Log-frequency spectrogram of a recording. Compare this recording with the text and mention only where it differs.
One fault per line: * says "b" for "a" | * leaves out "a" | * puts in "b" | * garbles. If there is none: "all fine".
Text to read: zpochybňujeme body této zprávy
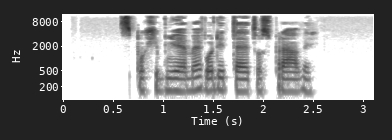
all fine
